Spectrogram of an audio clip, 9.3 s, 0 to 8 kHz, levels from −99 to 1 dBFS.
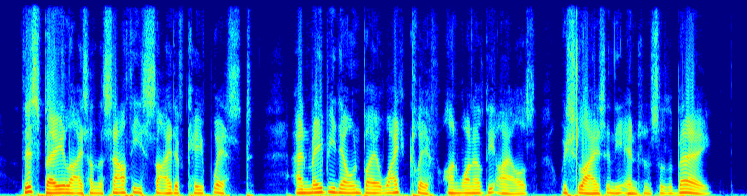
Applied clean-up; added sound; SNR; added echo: none; none; none; none.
